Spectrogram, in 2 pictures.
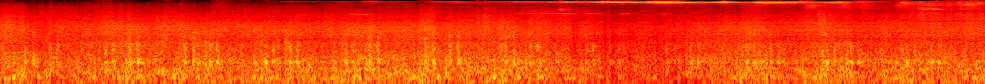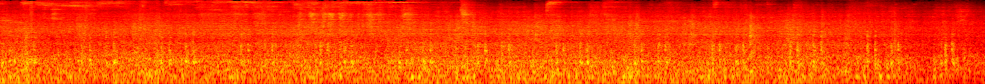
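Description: Long freight train of container wagons passing, wheels clattering over the rail joints, with a thin high wheel squeal through much of it.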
